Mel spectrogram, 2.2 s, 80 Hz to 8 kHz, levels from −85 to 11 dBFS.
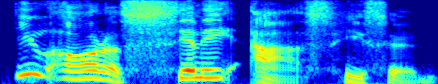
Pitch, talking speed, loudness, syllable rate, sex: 175 Hz, 190 wpm, -19 LUFS, 4.7 syllables/s, male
